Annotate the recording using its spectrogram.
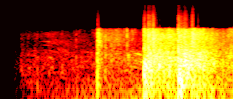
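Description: Loud bangs: a sharp crack about a second in, then two louder bangs in quick succession about half a second later.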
